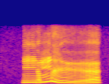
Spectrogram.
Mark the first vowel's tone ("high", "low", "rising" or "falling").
rising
